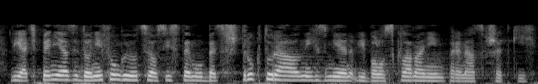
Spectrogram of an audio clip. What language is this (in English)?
Slovak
